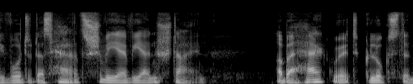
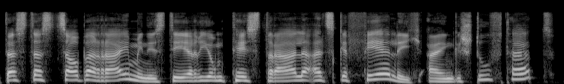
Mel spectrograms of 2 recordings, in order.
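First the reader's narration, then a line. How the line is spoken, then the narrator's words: Loud interruption. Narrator (German): unterbrach ihn Umbridge laut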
